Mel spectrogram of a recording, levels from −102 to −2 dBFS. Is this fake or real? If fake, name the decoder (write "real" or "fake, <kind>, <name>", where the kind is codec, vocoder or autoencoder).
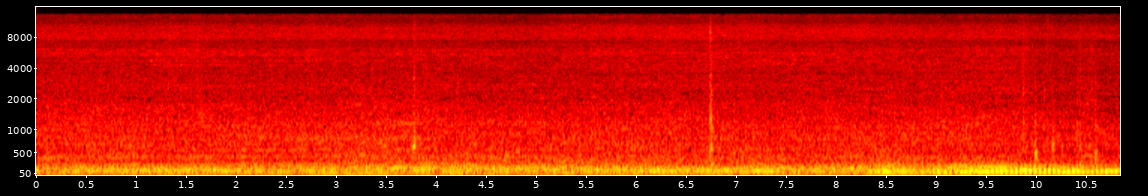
real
